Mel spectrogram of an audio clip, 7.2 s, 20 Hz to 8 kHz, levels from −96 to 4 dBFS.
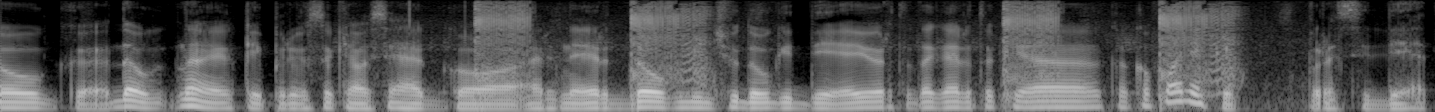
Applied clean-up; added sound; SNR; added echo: none; Fart; 13 dB; none.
